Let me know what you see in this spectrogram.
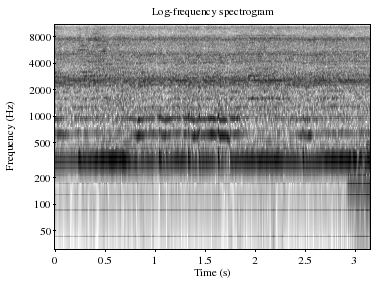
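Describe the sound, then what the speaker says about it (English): Rotary abrasive grinding bit spinning against clutch pads of a Grubee Platinum Fire engine, a steady high-pitched whine with faint rhythmic variations, close and continuous. "This is the grinding bit."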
